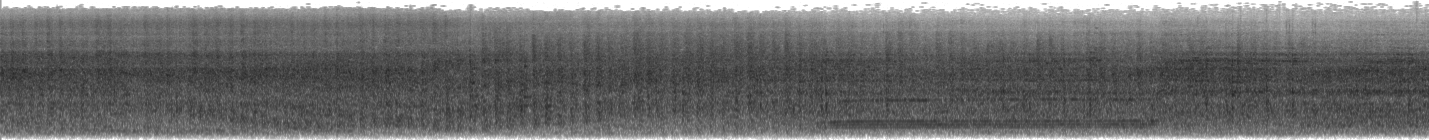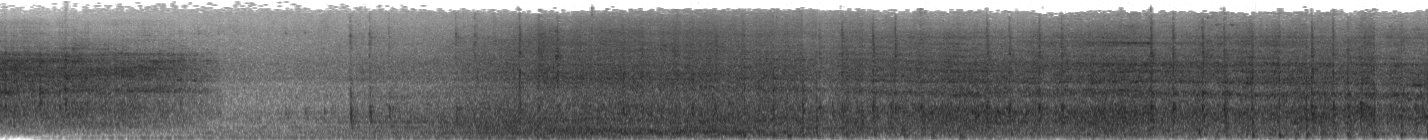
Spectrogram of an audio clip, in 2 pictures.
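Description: Passenger coaches rolling past on jointed track, wheels rumbling. A steady train whistle is held for about three seconds around a third of the way in. After a brief dip about halfway through, a diesel-hauled train passes close by, louder and heavier, with a low rumble and the clickety-clack of wheels over rail joints.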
